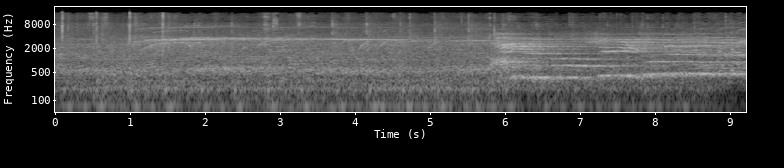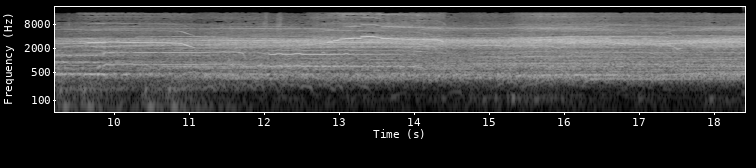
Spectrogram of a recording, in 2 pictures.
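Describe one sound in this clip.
Basketball shoes squeak sharply on a hardwood court.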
